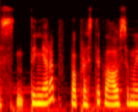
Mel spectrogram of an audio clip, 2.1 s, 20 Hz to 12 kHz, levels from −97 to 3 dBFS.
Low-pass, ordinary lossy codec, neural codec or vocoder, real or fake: 7.2 kHz; Opus, 32 kbps; none; real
